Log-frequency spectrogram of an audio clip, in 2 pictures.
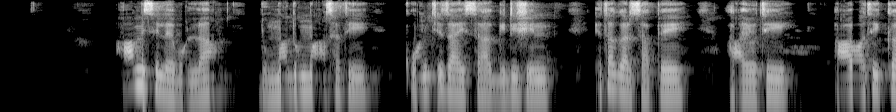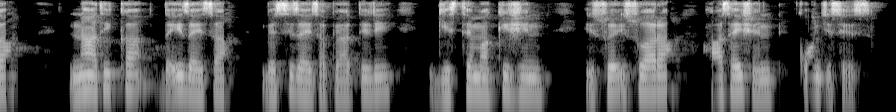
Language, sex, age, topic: Gamo, male, 18-24, agriculture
